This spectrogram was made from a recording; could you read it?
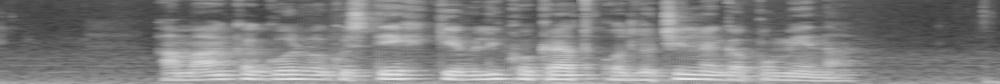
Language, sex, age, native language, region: Slovenian, male, 18-29, Slovenian, Central Slovenia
